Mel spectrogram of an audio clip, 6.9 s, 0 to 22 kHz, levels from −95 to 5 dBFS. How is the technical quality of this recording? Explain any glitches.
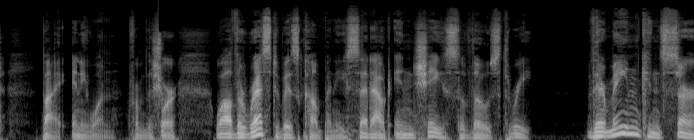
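The recording has two short glitches caused by damaged data in a compressed stream, at 1.58 to 1.64 s and again at 5.25 to 5.31 s. Each lasts about 60 ms. At those points corrupted frames threw the decoder out of sync while it hunted for the next valid frame header, producing a brief disruption in the speech. On a spectrogram each appears as a narrow vertical break in the speech pattern, and on the waveform as an abrupt discontinuity.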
